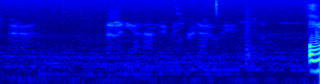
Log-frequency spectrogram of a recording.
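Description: Faint anime dialogue playing quietly in a few short phrases, just above near silence. A man's voice starts loudly right at the end.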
